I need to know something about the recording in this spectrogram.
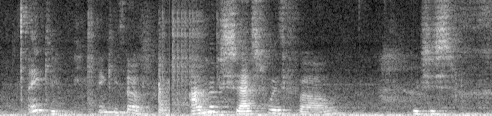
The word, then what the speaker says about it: pho: you I'm obsessed with phone which is not true not actually pronounced oh it's pronounced in a way that is almost a swear word but it's spelled pho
